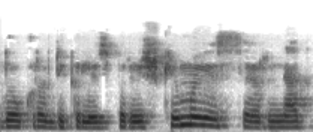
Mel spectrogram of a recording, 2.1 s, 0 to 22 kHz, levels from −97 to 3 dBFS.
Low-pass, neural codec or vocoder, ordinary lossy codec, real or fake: 10.8 kHz; none; MP3, 48 kbps; real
